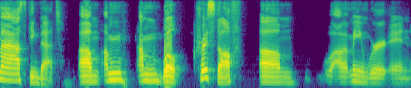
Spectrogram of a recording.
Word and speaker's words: Christoph: yes to be honest nobody gets Christoph right it's Christopher it's like all those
